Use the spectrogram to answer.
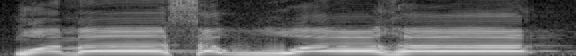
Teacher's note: واو ادا ہوتا ہے ہونٹوں کی گولائی سے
